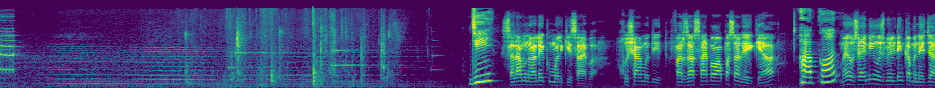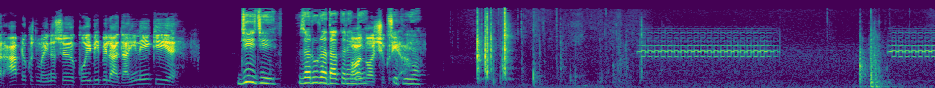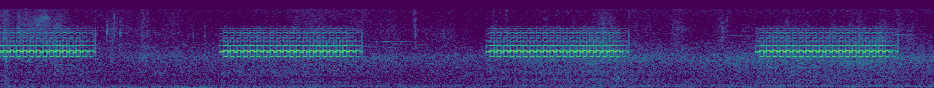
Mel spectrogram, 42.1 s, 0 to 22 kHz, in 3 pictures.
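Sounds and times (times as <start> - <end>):
telephone ringing: 0.0 - 0.4, 23.6 - 25.8, 27.4 - 29.6, 31.4 - 33.6, 35.4 - 37.6, 39.4 - 41.7
speech: 7.1 - 16.8, 17.6 - 20.4.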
